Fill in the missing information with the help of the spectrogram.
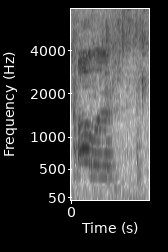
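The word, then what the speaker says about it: hour: है, H silent हो जाता है, एच का उच्चारण हम नहीं करते हैं। फॉर एग्जाम्पल क्या है, ऑनेस्ट, आवर, ऑनर।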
